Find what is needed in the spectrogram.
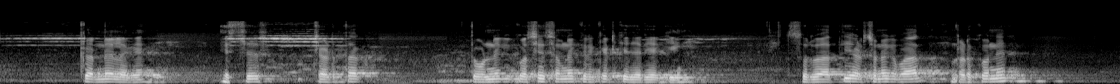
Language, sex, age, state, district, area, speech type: Hindi, male, 45-60, Uttar Pradesh, Varanasi, rural, spontaneous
